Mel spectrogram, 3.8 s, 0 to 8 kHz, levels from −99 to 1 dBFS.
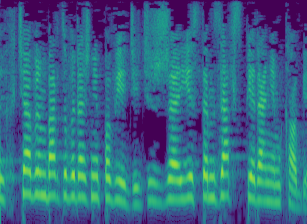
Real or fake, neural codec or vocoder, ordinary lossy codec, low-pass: real; none; none; none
